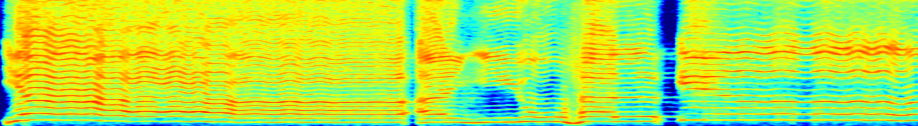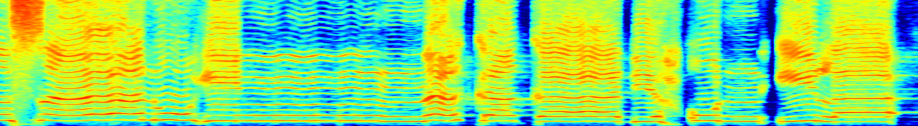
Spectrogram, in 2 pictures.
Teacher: Di qasar hun, tanwin ketemu alif, idhar halki. Tanwin dibaca an, in, di depannya ada alif, jangan didengungkan, satu ketukan.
